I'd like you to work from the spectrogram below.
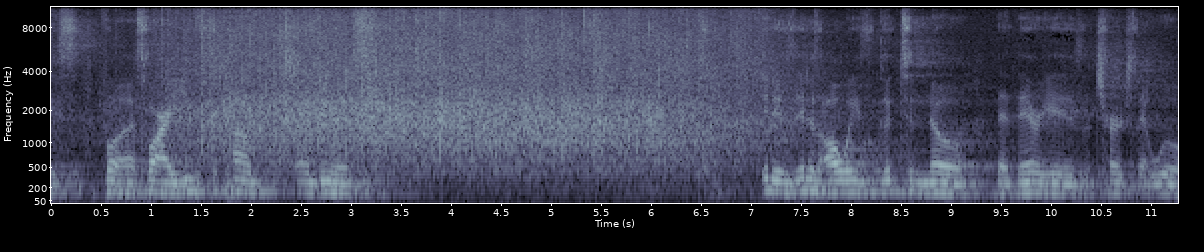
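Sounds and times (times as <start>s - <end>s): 
speech: 0.0s - 3.3s, 7.1s - 11.2s
crowd applauding with many hands clapping: 0.9s - 7.5s.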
